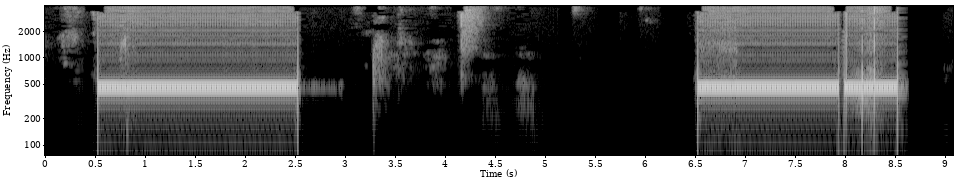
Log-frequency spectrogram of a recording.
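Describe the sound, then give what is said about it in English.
Telephone ringing tone as a call is connected: a long, steady tone, a pause with a few faint clicks, then another long tone followed closely by a shorter one. “We will now connect you.”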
